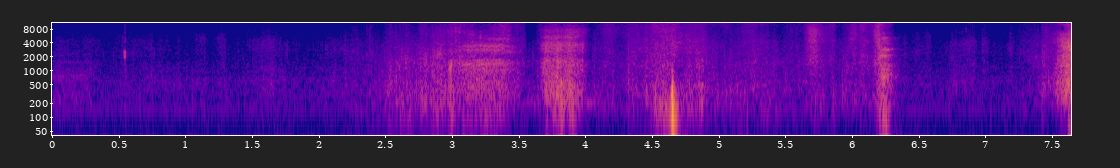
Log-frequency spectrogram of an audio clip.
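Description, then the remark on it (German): A preacher pauses a sermon to blow their nose, with several breathy, honking bursts and sniffs over a few seconds after a brief quiet start. No one speaks. “Sorry, ich muss kurz meine Nase putzen.”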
